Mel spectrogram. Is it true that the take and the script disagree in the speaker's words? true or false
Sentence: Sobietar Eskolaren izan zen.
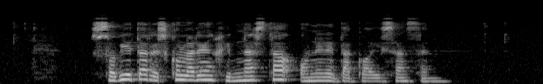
true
